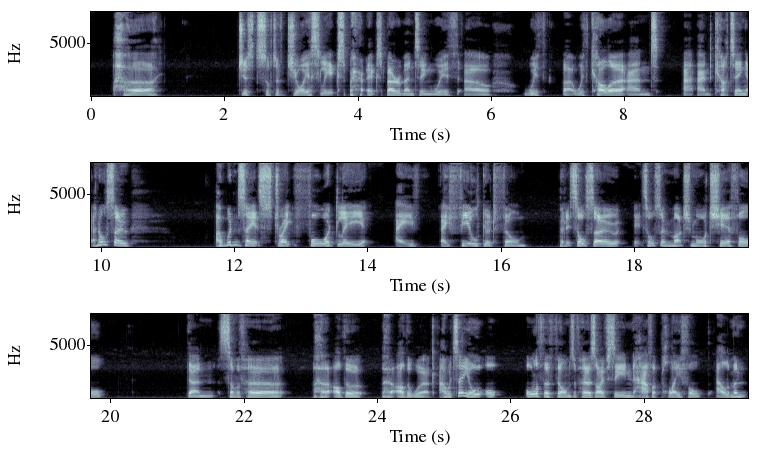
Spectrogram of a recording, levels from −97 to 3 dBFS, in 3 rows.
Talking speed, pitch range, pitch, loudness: 125 wpm, 105-170 Hz, 135 Hz, -23 LUFS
